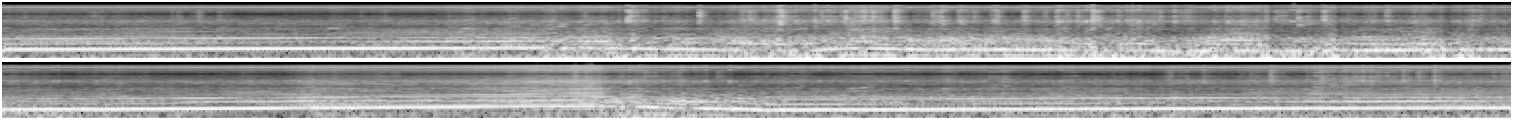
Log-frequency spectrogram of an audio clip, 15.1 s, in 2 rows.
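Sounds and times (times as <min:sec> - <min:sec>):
car engine accelerating: 0:00.0 - 0:15.0
clicks and rattles: 0:03.0 - 0:07.6.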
